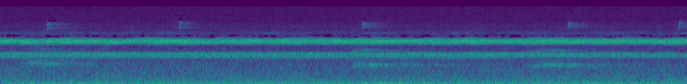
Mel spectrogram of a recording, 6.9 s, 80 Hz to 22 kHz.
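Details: Spring peepers calling in spring 2015 in Massachusetts, recorded with a spaced omni pair of MXL 603 microphones on a Tascam DR-40. Dense chorus merges into a steady high ringing drone, with faint brief high chirps recurring about every second and a half.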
